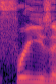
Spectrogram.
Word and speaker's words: Fries: But sometimes his supervillain name is F-R-E-E-Z-E. – Okay, because sometimes I'm sure I read Mr. Freeze and Mr. Fries. – They pronounce Fries Freeze because they can.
